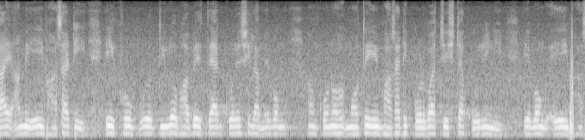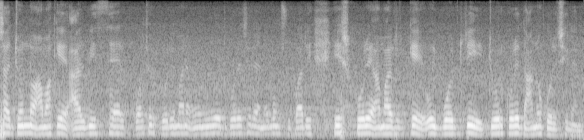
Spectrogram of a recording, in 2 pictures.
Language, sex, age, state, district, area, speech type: Bengali, male, 18-30, West Bengal, Paschim Medinipur, rural, spontaneous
